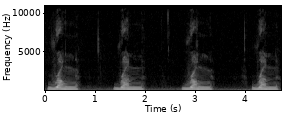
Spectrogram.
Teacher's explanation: ng is made at the back of the mouth and n is made behind the teeth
